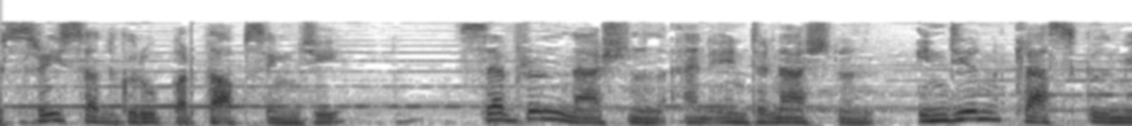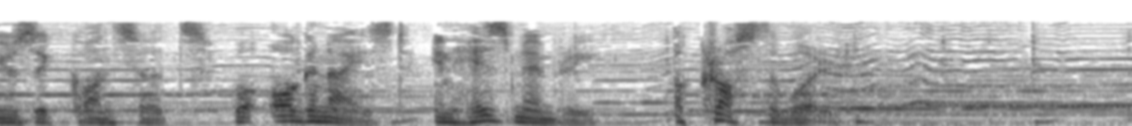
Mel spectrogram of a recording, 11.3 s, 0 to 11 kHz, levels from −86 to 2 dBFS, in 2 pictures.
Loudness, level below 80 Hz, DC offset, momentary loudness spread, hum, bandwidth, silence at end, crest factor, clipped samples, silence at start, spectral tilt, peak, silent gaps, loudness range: -21 LUFS; -46 dBFS; under 0.1%; 10 LU; none; 6.2 kHz; 0 s; 18 dB; under 0.1%; 0 s; -5.5 dB/octave; -2 dBFS; none; 2 LU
